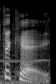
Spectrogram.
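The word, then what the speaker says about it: Takei: will stay with me forever number 15 George teay it's true you pronounce it like aulan amok amok time exactly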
